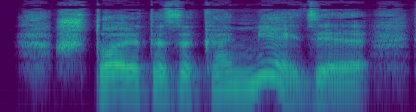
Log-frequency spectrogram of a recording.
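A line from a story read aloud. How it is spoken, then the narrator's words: Angry woman. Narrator (Russian): сердито сказала дипломатка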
